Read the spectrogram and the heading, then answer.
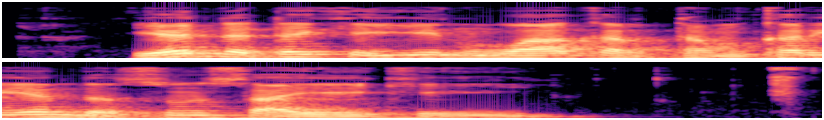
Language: Hausa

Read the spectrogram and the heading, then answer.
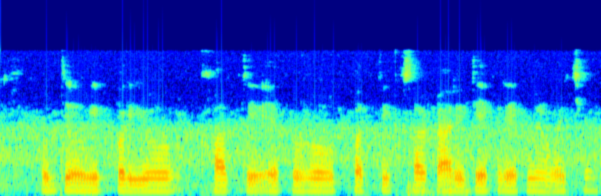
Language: Maithili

